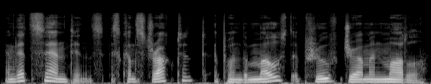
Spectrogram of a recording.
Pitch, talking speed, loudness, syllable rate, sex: 125 Hz, 155 wpm, -20 LUFS, 4.9 syllables/s, male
